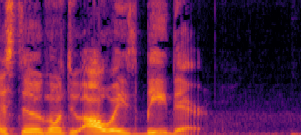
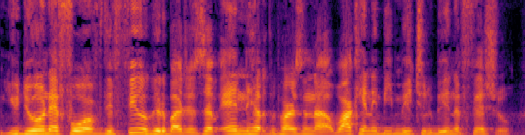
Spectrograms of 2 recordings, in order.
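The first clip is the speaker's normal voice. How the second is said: ordinary talk, nothing marked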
